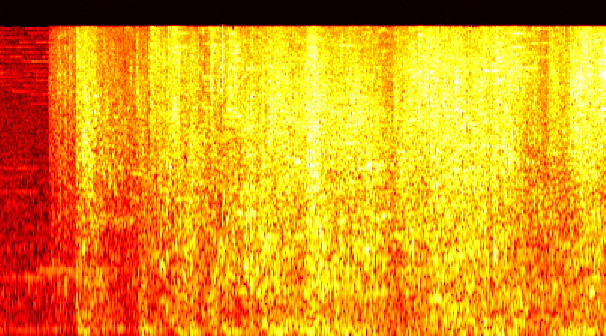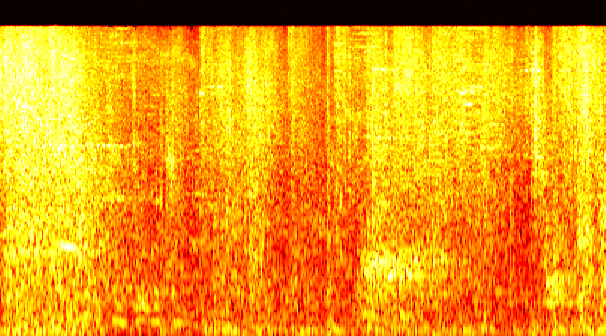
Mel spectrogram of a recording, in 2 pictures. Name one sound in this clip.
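Magic blasts and hits crackle and boom in a fast, busy fight.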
